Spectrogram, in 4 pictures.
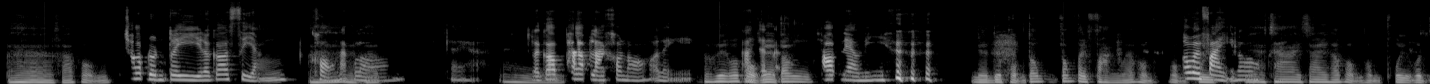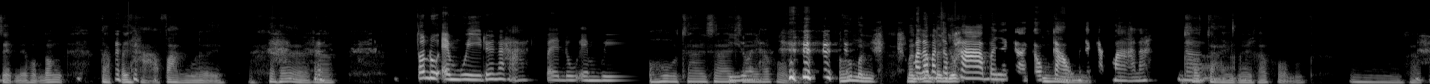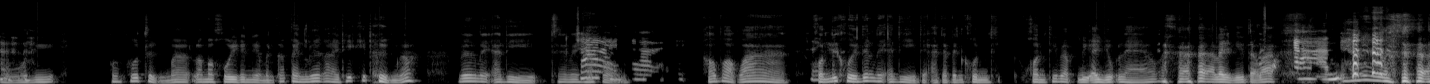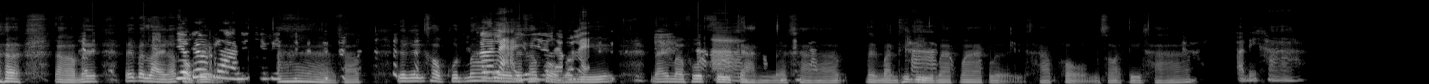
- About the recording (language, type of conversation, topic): Thai, unstructured, เพลงไหนที่ทำให้คุณรู้สึกเหมือนได้ย้อนเวลากลับไป?
- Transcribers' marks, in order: distorted speech; static; chuckle; unintelligible speech; chuckle; laugh; chuckle; laugh; chuckle; laugh; chuckle; giggle; giggle; giggle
